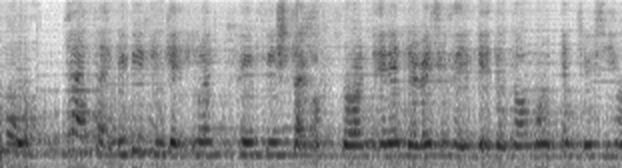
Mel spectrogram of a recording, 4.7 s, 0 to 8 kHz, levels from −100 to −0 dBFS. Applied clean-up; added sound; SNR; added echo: neural separator model SepFormer DNS4.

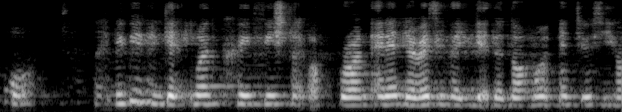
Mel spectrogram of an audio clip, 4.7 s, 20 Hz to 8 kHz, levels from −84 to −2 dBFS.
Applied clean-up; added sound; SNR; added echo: neural mask model DeepFilterNet 3.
